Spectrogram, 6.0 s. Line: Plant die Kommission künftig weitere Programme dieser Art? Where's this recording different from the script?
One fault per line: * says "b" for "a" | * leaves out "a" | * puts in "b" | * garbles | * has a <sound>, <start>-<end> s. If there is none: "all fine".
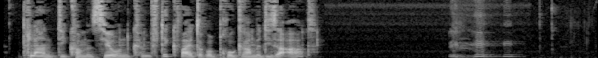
* has a laugh, 4.5-5.3 s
